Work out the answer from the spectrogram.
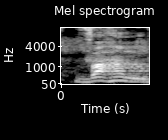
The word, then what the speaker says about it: وہم: عام طور پہ اسے کیا پڑھتے ہیں وہم. یہ وہم نہیں ہے، یہ لفظ ہے وہم.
